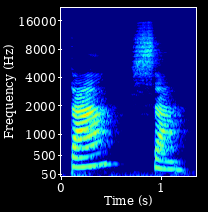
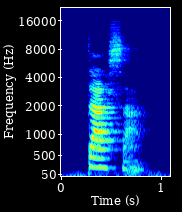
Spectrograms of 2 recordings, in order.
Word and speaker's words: taza: I'm from Venezuela, so South America or Latin American Spanish, the sound is more like an S. So I'll pronounce it taza, taza, right, with that S sound.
